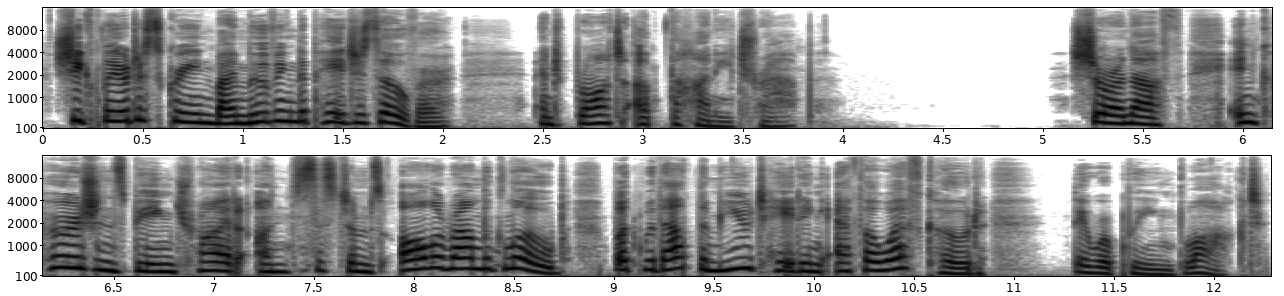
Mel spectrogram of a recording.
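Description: A woman's voice: a little high, very animated, normal speed, a little mellow, no room sound, clean studio sound. A woman reading dramatic action fiction as a scripted audiobook narration.

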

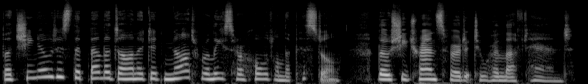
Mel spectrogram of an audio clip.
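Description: A woman's voice: a little high, normal speed, a little mellow, no room sound, studio quality. A woman reading a scripted fiction audiobook as its narrator, in a dramatic storytelling style.

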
